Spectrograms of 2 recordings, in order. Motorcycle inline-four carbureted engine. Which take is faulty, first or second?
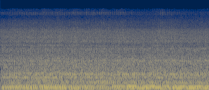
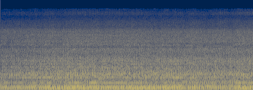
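first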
